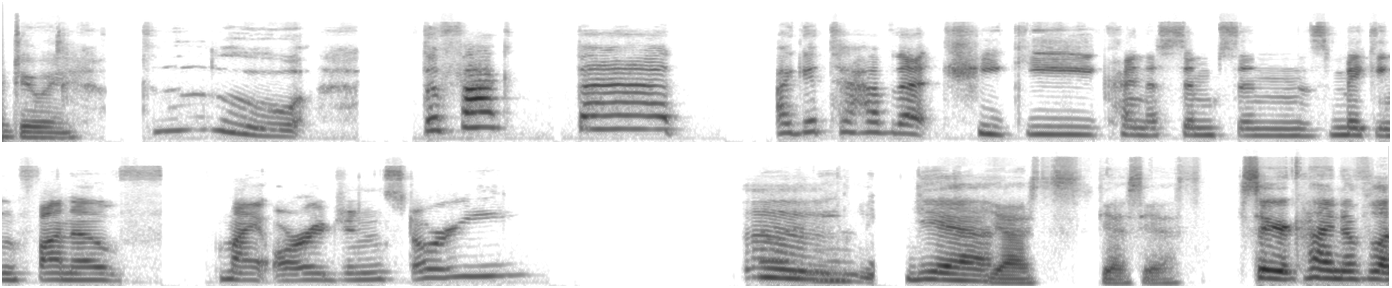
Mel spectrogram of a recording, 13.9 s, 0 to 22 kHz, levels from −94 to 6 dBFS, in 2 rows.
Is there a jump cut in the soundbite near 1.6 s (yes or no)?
no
